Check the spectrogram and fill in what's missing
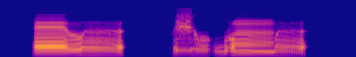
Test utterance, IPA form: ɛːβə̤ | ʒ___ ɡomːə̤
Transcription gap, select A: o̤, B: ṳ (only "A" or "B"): A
